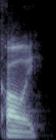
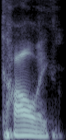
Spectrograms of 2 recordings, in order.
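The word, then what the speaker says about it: Culley: coach's name breach david cauley oh you said it right that time you said kali the last three times what crazy talk yeah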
